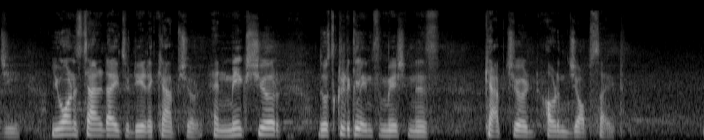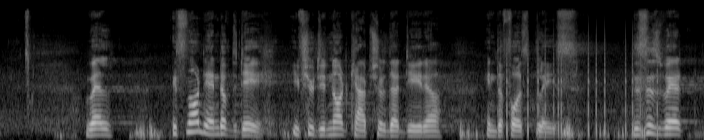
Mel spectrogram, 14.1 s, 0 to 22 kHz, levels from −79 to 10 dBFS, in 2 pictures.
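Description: The audio has a corrupt frame decoded from 5.93 to 5.96 s: a single damaged compressed frame was played anyway, briefly putting energy at wrong frequencies. A train of clicks runs from 12.06 to 13.63 s, around fifteen irregularly spaced pops at about 9 per second, roughly 15 dB above the surrounding sound, likely from electrical interference or a faulty connection or power supply.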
